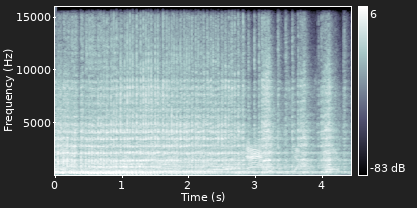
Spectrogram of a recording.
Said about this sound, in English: Want to fire it up, ride her out so they can hear it.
